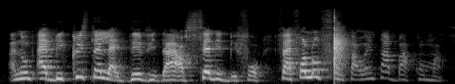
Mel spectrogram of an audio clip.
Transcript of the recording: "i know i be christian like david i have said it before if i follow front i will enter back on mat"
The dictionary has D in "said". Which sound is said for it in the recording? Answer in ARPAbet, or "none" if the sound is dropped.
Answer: D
